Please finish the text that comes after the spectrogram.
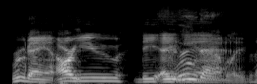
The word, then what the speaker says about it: Rudan: I thought it was Rodan. Rudan, R-U-D-A-N, Rudan. I believe is how you spell it.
